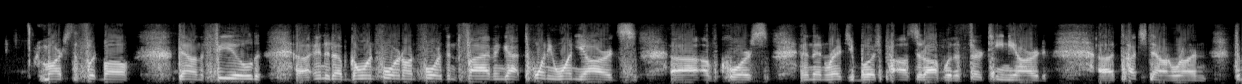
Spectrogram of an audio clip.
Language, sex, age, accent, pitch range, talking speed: English, male, 30-49, American, 110-145 Hz, 180 wpm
